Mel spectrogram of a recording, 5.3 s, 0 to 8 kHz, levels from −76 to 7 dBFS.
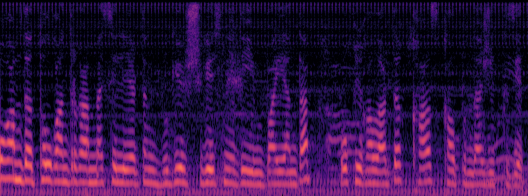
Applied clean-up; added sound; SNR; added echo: none; Idling; 15 dB; none.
